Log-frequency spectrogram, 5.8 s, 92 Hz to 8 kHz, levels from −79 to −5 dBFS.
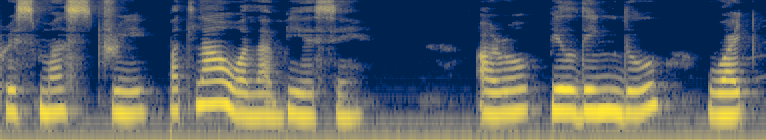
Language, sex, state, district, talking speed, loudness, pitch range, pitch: Nagamese, female, Nagaland, Dimapur, 115 wpm, -15 LUFS, 200-235 Hz, 220 Hz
